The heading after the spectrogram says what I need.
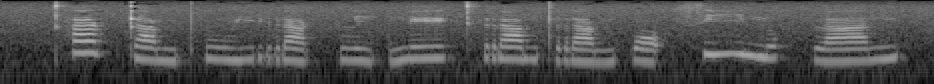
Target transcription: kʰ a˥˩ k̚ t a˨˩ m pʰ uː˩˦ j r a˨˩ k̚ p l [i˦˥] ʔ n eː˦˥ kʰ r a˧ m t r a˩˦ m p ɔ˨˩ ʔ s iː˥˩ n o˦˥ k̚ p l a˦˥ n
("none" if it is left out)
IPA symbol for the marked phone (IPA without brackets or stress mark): i˨˩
